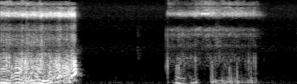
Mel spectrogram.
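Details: Sleeping pug dog giving two loud, rattling snores separated by a brief quiet pause; snoring.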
